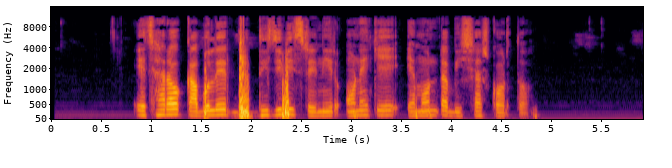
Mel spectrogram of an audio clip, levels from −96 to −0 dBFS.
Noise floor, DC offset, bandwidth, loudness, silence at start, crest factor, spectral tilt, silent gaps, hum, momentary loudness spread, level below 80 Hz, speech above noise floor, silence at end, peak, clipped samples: -59 dBFS; under 0.1%; 11.5 kHz; -20 LUFS; 0.85 s; 22 dB; -4 dB/octave; none; none; 12 LU; -44 dBFS; 39 dB; 1.15 s; 0 dBFS; under 0.1%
